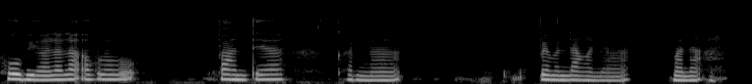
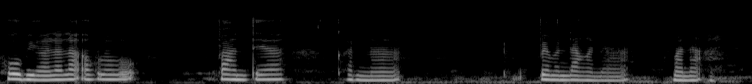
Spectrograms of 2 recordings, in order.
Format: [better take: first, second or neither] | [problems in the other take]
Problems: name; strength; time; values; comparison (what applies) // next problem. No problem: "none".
second | noise reduction (neural mask model Resemble Enhance denoiser)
